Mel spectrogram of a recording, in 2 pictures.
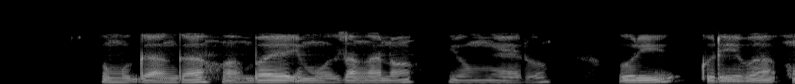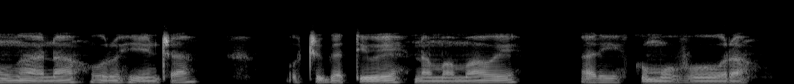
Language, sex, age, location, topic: Kinyarwanda, female, 25-35, Kigali, health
